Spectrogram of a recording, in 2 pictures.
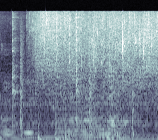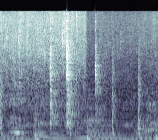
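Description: Chopped onions sizzling loudly in hot oil in a stainless-steel pot, the hiss starting suddenly about half a second in. A steel spatula scrapes and clinks against the pot several times as the onions are stirred, most sharply about four and a half seconds in.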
